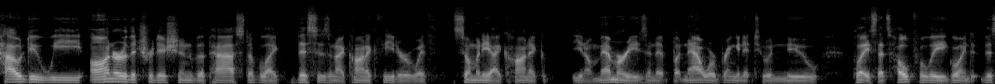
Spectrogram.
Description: Speech in English. There is no code.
